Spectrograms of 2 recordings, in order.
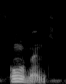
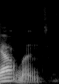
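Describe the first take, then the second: First: "almond" as AW-mund; "almond" with a rounded "aw" first vowel; alternative pronunciation. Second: "almond" with the L sounded; "almond" as AL-mund, short first vowel; first pronunciation variant. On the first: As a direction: say "almond" with no L, opening like "awe". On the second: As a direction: say "almond" starting like "pal". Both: Shown as a demonstration. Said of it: "however you wish to pronounce it".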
